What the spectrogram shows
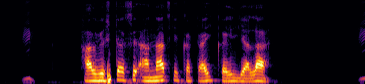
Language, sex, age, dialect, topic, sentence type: Bhojpuri, male, 41-45, Western, agriculture, statement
